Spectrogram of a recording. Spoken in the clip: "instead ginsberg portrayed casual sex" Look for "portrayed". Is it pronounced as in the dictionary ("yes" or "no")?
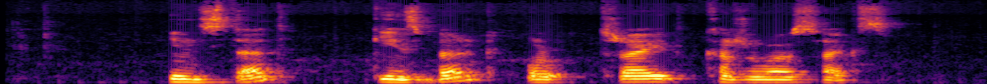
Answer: no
